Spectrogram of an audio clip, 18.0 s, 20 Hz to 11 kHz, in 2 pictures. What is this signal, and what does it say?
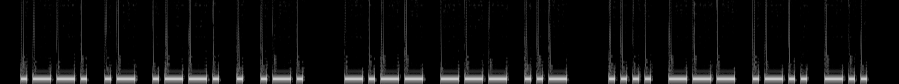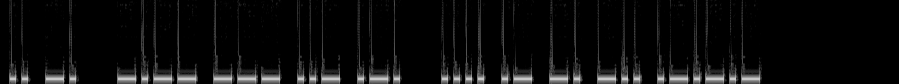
Morse code, heard as a keyed tone, about 20 wpm, 700 Hz. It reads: PAPER YOU HOLD IN YOUR HAND.
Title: Sentences from Top 1000 Words - Review Part 2 - 20wpm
